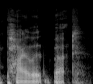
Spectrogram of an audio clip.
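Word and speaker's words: Pilot Butte: going to focus there okay so she's from Pilot butt pilot pilot butt b u tte okay pilot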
